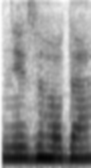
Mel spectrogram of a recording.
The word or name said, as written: nezhoda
